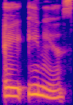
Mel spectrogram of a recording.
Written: aeneous

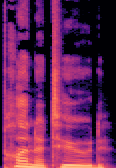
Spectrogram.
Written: plenitude

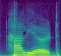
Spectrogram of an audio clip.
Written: halyard

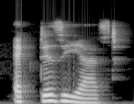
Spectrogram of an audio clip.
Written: ecdysiast

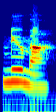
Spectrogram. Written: pneuma

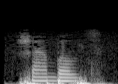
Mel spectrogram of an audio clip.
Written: shambles

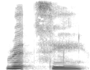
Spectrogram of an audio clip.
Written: ritzy

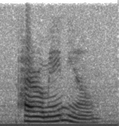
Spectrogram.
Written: pyromania

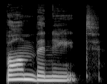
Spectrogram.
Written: bombinate

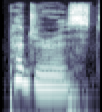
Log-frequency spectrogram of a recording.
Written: pejorist

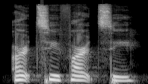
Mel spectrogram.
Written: artsy-fartsy

